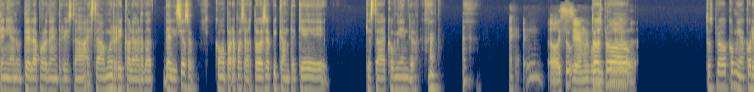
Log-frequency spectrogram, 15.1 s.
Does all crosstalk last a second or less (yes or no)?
no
